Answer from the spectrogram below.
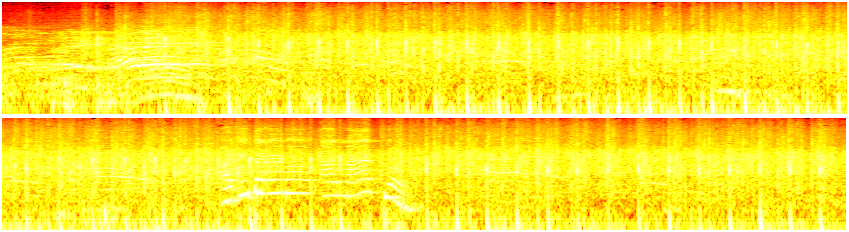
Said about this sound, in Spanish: Un gran aplauso para él, que los quiero más que, nadie en este mundo.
